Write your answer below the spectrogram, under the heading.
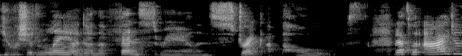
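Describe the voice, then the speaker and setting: In a put-on character voice, a woman speaks very slowly at a high pitch. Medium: read story.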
